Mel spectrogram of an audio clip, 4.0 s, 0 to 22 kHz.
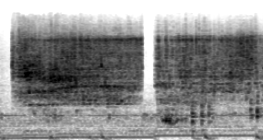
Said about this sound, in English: Next, we need 10 cups of water.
